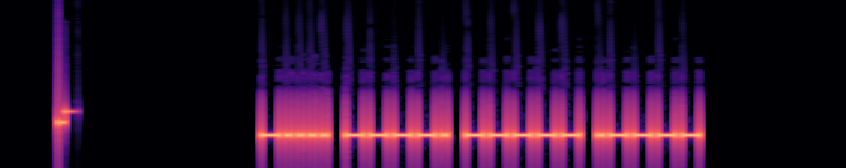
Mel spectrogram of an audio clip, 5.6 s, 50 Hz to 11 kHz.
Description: Morse code, heard as a keyed tone, about 30 wpm, 700 Hz. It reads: 6901
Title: Numbers - 4-Digit 30wpm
